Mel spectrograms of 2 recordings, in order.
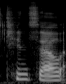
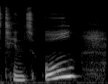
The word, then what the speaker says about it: tinsel: is making the e sound or sometimes people pronounce tin cell as tins ool and they actually confuse the oo sound with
